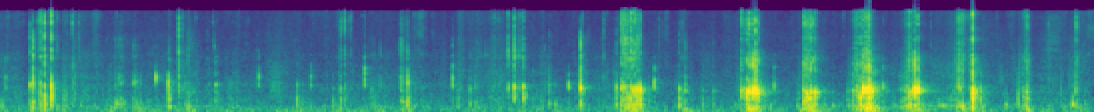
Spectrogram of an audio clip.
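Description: Siberian husky puppy gnawing a hollow bone: irregular clicks and scrapes of teeth on bone. They grow louder and come in bigger bites from about the middle on.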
